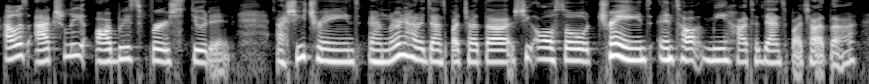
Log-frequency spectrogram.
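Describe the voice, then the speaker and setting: A woman's voice: mid-range voice, steady tone, moderate pace. A woman in her twenties from Los Angeles, hosting and introducing herself in a chatty, upbeat way with a few Spanish words mixed in. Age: 20s. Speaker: host. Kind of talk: friendly scripted video introduction.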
